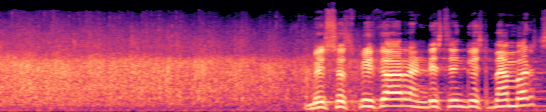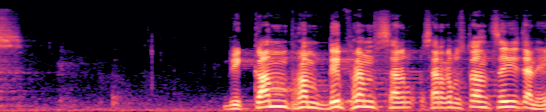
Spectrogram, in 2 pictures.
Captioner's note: applause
